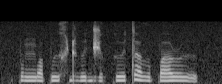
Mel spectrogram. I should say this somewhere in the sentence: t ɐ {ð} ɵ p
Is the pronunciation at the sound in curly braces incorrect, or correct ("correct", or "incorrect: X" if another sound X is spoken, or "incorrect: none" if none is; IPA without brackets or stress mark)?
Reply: correct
